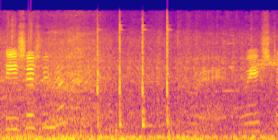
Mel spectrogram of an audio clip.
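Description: A metal cup clinks against a steel pot.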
